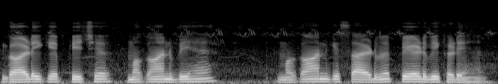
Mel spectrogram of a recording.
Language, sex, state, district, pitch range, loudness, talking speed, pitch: Hindi, male, Uttar Pradesh, Shamli, 110-125 Hz, -15 LUFS, 170 wpm, 120 Hz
